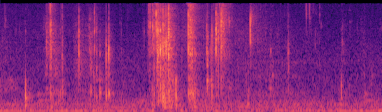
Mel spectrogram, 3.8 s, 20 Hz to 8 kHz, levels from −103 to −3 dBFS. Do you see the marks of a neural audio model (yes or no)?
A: no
